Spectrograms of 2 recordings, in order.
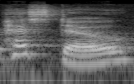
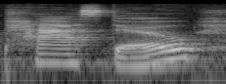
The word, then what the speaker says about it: pesto: So the word pesto could be very unfamiliar to some people. That's how you read it. It's pesto with a short vowel, not pasto. It's pesto with a short E vowel sound.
